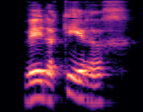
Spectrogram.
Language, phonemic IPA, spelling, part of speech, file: Dutch, /ʋeːdərˈkeːrəx/, wederkerig, adjective, Nl-wederkerig.ogg
- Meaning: mutual, reciprocal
